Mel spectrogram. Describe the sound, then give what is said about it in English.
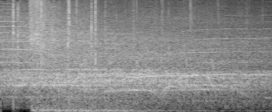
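A large audience cheers and applauds loudly and steadily for the competing teams after their performances on stage, with high whoops and shrieks over dense clapping, easing slightly toward the end. “Listen, let's give each and every one of them a great round of applause right now, right now.”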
